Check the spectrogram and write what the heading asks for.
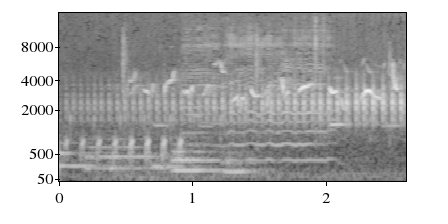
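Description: A blackbird calls: a quick series of rhythmic, clucking notes followed by a few higher whistled phrases over faint background chirping, with no voices.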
